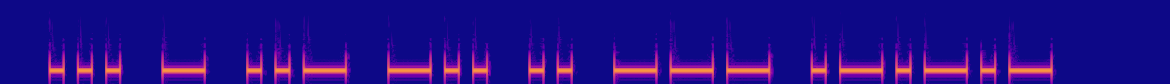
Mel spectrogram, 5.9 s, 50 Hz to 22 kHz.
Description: Morse code, heard as a keyed tone, about 17 wpm, 700 Hz. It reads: STUDIO.
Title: Sentences from Top 1200 Words 17wpm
